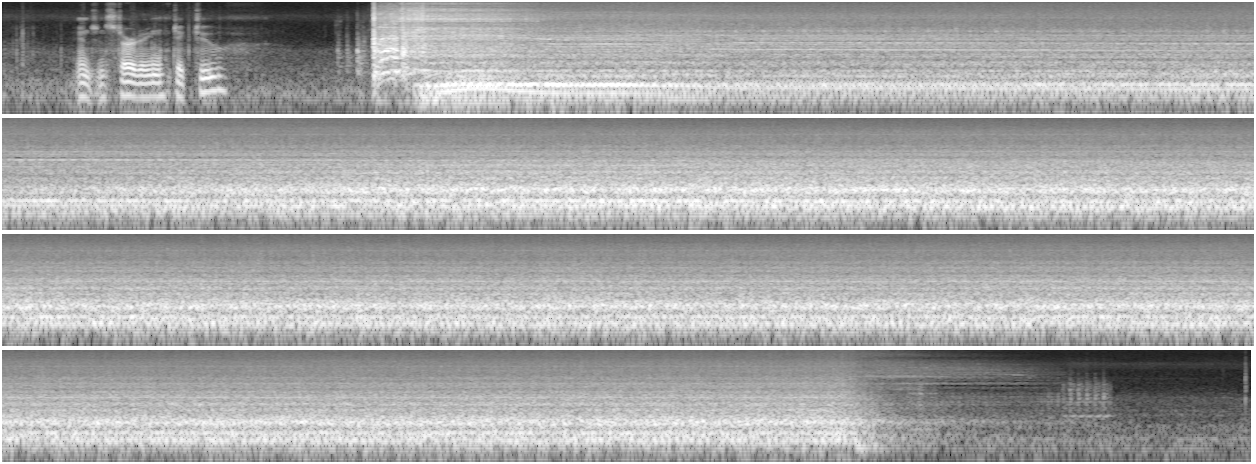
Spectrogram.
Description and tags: start idle off
Car startup, extended idle, shut off.
engine, automobile, shut, motor, starting, vehicle, idle, start, off, car, ignition, auto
